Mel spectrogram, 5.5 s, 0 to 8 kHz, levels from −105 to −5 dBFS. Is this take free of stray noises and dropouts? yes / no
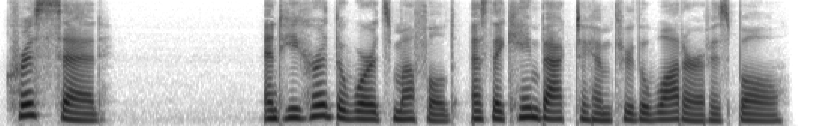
yes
